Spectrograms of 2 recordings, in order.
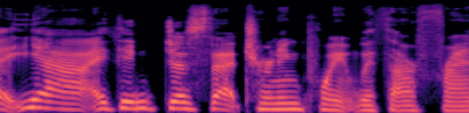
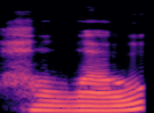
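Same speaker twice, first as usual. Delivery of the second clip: imitated nervous, timid voice; 2 semitones lower than usual. Retelling answering a call from a brother: imitating a nervous hello. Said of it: "I was nervous".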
